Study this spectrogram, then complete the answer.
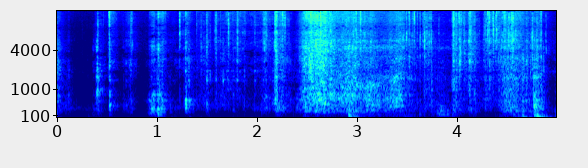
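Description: Packaging around a paper punch for making gliders being opened, with crinkling, tearing and rustling of paper or plastic, close up, in irregular bursts that grow denser toward the end.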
